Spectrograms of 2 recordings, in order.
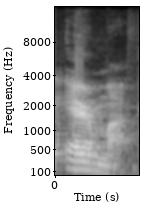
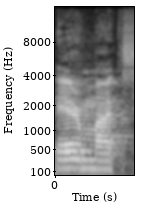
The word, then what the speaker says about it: Ermax: feels really really solid this is produced by erMax sorry for the accent the erMax is spelled e R max M a X it's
